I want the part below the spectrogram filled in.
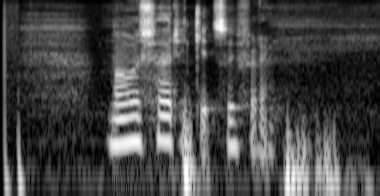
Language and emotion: Russian, neutral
